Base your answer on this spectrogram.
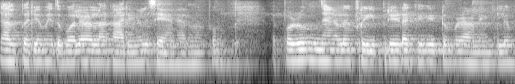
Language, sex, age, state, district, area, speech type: Malayalam, female, 18-30, Kerala, Kottayam, rural, spontaneous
